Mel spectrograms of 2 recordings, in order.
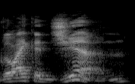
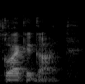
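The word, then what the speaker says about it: glucagon: It sends a messenger molecule called glycogen. I'm sorry, glycogen. Yes, glycogen over to tell the liver to send out glucose back into the blood. I just still said it wrong. It's glycagon.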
